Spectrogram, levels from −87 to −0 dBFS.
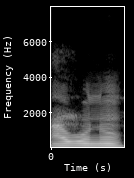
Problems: background conversations at intervals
